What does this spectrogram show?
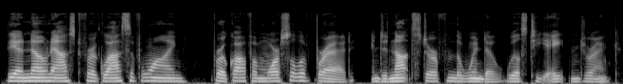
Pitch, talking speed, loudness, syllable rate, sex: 145 Hz, 250 wpm, -19 LUFS, 5.6 syllables/s, female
